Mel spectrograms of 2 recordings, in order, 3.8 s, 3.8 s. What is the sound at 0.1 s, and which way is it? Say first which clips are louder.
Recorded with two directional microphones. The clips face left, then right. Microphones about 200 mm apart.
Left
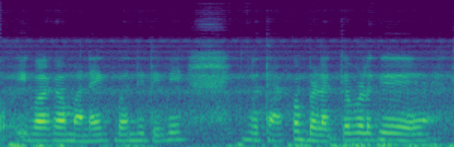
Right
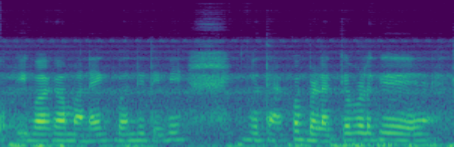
A woman's voice: even; 10° right (ahead or behind).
